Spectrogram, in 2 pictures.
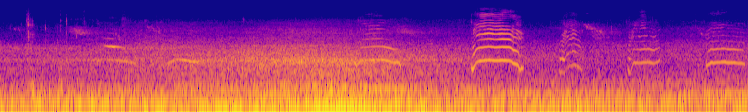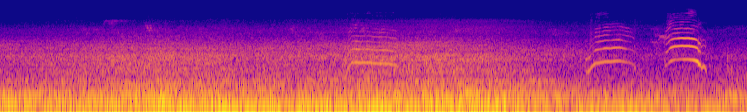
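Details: Street in Morocco where stray calico cats beat a kitten: a series of loud arching meows, some short and clipped, some rising then falling, in scattered bursts including quick pairs, against constant low traffic rumble.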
